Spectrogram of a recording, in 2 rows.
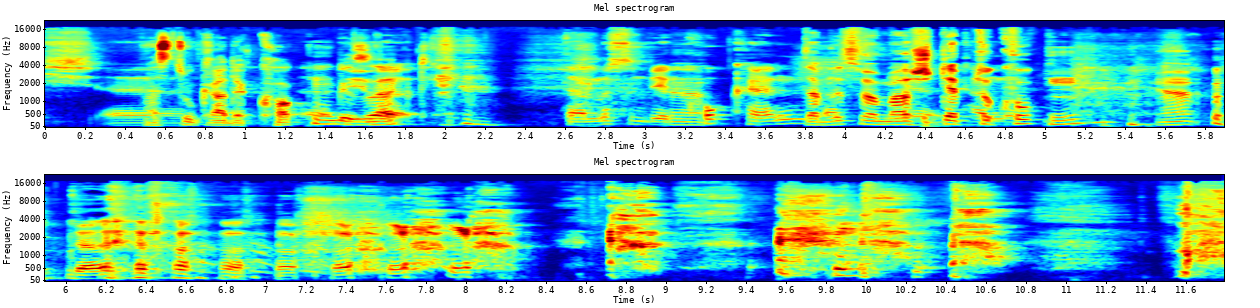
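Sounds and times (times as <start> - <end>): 
speech: 0.0 - 8.7, 9.8 - 10.6
laughter: 1.8 - 2.4, 4.4 - 10.5
person coughing harshly: 7.9 - 10.8, 11.5 - 11.7.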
